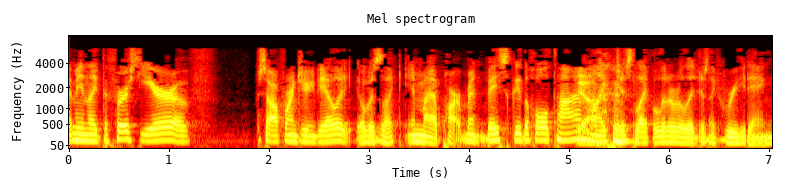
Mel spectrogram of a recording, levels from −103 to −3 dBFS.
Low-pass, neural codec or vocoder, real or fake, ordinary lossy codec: 7.2 kHz; none; real; MP3, 24 kbps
